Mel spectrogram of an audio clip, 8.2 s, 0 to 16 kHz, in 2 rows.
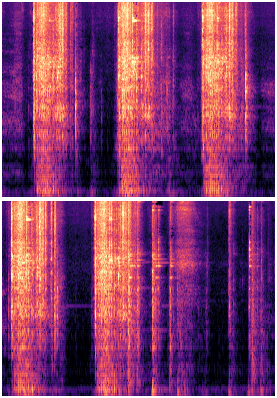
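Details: Stihl FS 38 trimmer being repaired, pull start after carburettor adjustments; about five pull bursts, rough rasp that won't catch, sharp exhaust pops near the end; backfiring, no start, cause unclear.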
